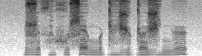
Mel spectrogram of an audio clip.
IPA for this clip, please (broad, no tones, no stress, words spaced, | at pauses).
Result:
ɮʏθa̤xʷiɬɛ ŋʷɛʈɛ̤ ʒuʈœ ʒe̤ɲʏ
